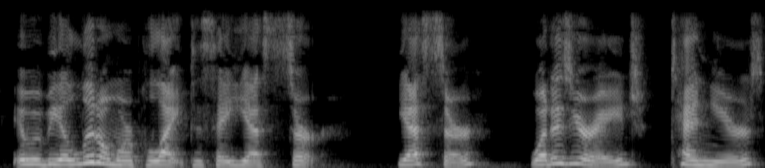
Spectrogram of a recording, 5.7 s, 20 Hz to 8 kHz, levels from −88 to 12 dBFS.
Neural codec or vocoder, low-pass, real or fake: none; 7.2 kHz; real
